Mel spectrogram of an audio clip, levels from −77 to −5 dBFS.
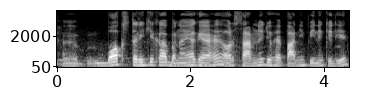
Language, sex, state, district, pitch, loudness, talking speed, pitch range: Hindi, male, Bihar, Patna, 130 Hz, -19 LUFS, 205 wpm, 125-145 Hz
